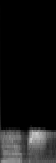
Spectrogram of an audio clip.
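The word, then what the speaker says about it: snRNPs: The spliceosome is composed of 5 individual small nuclear ribonucleoproteins, pronounced SNRPs, which comprise both RNA and protein components.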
